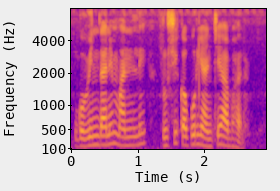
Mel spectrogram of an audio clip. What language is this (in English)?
Marathi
